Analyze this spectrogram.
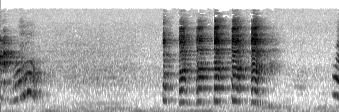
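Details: Indian ringneck parrot that talks, saying "mummy papa": a faint rising note, then six quick, evenly spaced harsh syllables in a burst, over a low steady indoor hum.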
